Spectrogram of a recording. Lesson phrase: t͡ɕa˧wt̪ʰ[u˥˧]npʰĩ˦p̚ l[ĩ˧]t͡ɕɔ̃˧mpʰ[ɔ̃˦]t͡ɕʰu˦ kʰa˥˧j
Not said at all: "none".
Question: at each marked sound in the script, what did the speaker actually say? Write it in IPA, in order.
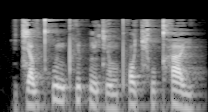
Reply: u˥˧, ĩ˧, ɔ˦

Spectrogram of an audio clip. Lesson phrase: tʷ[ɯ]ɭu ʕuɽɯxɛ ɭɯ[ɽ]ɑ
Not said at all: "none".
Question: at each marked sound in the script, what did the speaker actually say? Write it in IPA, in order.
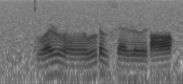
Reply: ɤ, ɽ

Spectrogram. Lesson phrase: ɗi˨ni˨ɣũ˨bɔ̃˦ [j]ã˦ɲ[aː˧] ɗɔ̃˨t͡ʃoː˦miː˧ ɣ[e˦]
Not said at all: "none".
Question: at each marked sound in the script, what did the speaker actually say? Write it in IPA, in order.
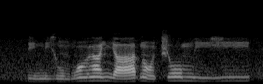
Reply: ɣ, aː˨˦, i˦

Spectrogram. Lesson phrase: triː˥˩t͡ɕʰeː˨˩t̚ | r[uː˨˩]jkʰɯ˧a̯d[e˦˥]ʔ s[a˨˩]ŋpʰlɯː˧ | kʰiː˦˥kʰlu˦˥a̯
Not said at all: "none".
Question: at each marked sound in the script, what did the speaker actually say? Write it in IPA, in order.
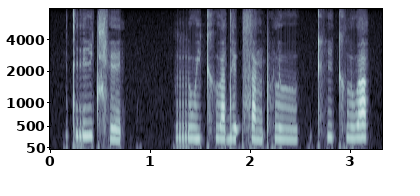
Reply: uː˧, e˦˥, a˨˩

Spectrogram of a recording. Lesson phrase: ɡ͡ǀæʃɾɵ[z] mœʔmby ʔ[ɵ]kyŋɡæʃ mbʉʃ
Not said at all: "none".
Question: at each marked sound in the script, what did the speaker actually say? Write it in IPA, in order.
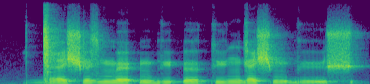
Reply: z, ɵ

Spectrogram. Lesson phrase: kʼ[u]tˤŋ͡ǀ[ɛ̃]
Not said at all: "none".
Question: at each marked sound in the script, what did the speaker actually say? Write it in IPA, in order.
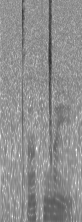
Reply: ũ, ɛ̃

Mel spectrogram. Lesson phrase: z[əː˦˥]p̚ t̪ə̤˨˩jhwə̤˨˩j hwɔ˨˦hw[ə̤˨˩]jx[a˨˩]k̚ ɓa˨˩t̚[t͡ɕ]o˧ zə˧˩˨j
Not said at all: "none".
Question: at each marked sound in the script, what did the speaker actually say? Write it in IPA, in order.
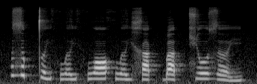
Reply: ə˦˥, ə̤˨˩, a˨˩, t͡ɕ

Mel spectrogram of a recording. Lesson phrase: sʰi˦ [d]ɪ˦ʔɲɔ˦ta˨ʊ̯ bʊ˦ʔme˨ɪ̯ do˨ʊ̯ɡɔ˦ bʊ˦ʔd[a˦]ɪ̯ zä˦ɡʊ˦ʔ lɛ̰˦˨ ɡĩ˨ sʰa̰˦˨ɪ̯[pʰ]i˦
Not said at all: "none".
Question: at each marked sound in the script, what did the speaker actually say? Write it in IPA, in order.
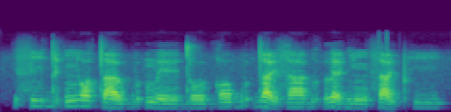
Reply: d, a̰˦˨, pʰ

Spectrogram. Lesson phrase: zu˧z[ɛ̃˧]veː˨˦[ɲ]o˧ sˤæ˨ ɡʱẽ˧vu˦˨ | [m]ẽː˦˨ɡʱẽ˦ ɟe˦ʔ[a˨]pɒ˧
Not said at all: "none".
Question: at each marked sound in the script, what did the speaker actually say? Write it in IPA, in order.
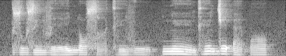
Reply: ẽ˧, ɲ, ɲ, æ˨

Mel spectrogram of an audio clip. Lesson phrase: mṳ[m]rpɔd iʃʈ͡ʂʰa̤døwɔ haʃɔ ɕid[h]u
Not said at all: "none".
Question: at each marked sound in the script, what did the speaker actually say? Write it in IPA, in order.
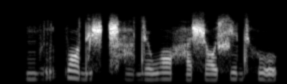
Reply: none, h

